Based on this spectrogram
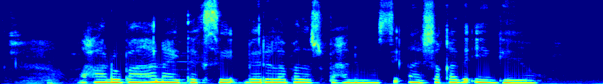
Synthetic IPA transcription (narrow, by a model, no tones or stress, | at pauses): wɑħɑːnʊbaːɦɐnɐhɛjt̪ʰɐɡsɪbɛːɾɪlɐβɐðɐsʊ̥bɑħnɪmɔsɪʔaːnʃɑqɑðɐʔiːɡɐjɔ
